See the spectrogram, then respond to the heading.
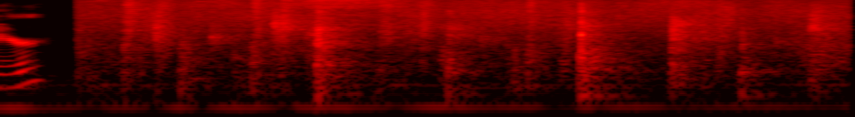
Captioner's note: footsteps tapping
